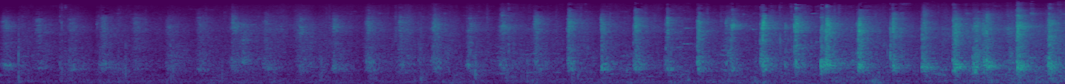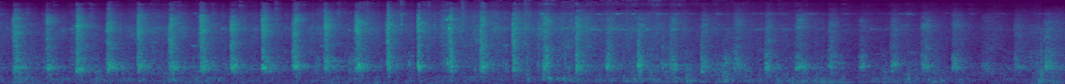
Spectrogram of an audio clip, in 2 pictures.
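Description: Horse's hooves clip-clopping on cobblestones at an even trot, about four strikes a second, growing louder over the first half as the horse approaches and loudest about two-thirds of the way through, with a low rumble underneath.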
